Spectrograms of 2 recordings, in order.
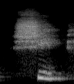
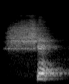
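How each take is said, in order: First: Sheep with a long ee, soft. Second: She said short and soft. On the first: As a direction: stretch the ee in sheep. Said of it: "você tem o I longo". (i longo em sheep) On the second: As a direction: clip the vowel. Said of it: "som do I abafado". (i abafado) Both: Shown as a demonstration.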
